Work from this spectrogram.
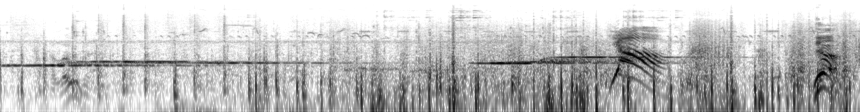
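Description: Horses galloping in Red Dead Redemption, a quick steady clip-clop of hooves with a whinny, under sustained musical tones and spoken dialogue.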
